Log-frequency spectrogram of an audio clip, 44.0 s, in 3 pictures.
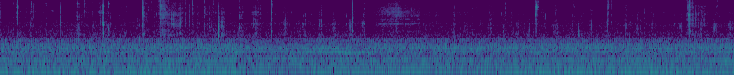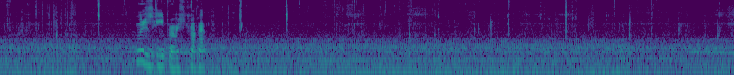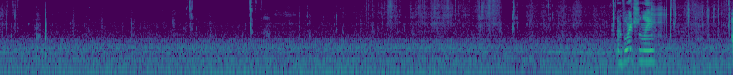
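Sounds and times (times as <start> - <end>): low hum inside car: 0.0 - 44.0
chewing mouth clicks: 8.8 - 16.8, 20.3 - 37.2.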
